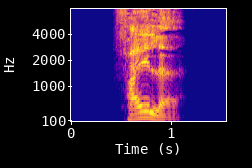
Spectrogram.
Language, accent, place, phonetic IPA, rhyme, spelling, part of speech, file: German, Germany, Berlin, [ˈfaɪ̯lə], -aɪ̯lə, feile, adjective / verb, De-feile.ogg
- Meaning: inflection of feilen: 1. first-person singular present 2. singular imperative 3. first/third-person singular subjunctive I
